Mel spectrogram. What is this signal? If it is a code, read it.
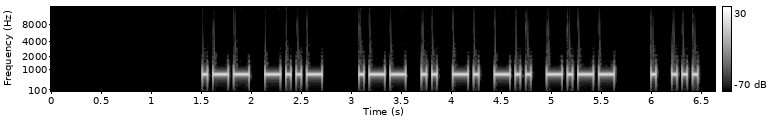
Morse code, heard as a keyed tone, about 23 wpm, 700 Hz. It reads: WX WINDY ES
